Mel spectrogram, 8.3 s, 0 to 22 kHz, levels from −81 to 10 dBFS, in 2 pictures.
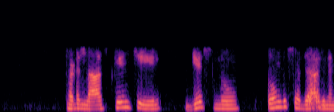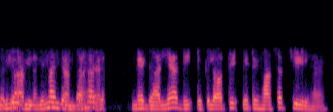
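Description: Throughout, the speech shows tandem speech coding: decoded and re-encoded repeatedly, as if by about four low-rate coders in a row, each compounding the last one's errors. It sounds rough, muffled and warbly. A spectrogram shows smeared, blotchy formants and nothing above 3.4 kHz.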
